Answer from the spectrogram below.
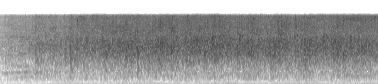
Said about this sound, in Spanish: ¿Le pueden aplaudir al Señor?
